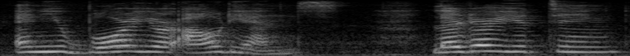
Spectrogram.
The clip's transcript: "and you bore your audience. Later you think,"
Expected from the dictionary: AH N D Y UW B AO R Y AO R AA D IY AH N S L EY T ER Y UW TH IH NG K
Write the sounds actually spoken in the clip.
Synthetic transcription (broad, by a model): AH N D Y UW B AO R Y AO R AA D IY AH N S L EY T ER Y UW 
